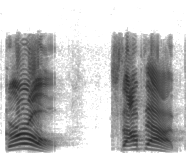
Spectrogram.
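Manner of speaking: loud, high call to cut it out; scolding shout. Retold or imitated. Narrator calling off her flirting friend, scolding shout. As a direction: sharply yell at a friend.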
